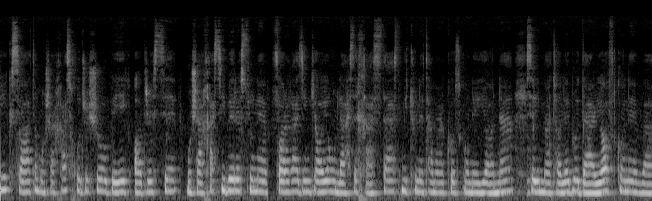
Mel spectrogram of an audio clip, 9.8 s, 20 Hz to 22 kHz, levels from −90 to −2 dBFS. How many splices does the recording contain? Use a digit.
3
